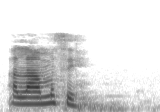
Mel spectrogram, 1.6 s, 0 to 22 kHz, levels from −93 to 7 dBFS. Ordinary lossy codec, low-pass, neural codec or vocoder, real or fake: AAC, 48 kbps; 7.2 kHz; none; real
